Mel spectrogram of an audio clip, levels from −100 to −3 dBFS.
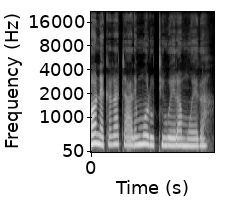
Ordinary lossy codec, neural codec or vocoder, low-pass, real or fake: none; none; none; real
